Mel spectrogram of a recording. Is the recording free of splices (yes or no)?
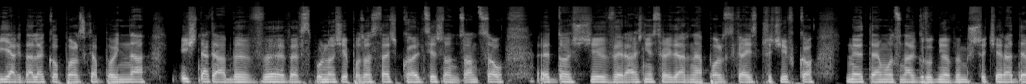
no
